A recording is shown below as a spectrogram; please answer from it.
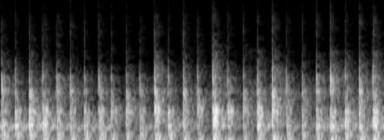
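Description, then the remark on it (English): Rapid, insistent knocking on a door: a steady, unbroken run of fairly loud raps, about five per second, continuing for the whole stretch with no voices. “That's the way they used to knock when I forget to turn in my timesheet.”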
